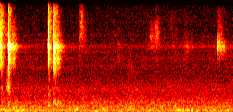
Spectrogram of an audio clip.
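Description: Two faint computer mouse clicks about half a second apart, with a couple of fainter ticks after.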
